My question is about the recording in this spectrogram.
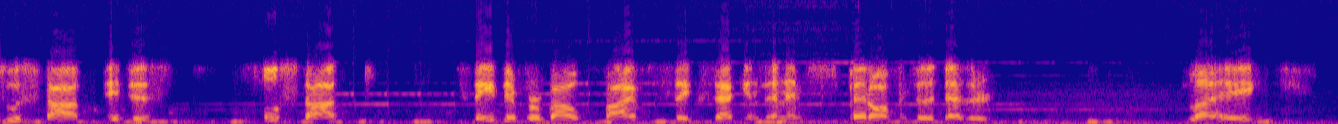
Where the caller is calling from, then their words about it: Dallas, Texas, United States; also born or lived in New York; I'm calling from Dallas, Texas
